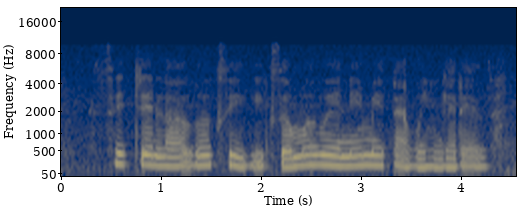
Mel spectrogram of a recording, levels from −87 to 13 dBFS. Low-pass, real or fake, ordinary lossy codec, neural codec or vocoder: 9.9 kHz; real; none; none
